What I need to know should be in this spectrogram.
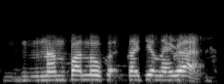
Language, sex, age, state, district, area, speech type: Manipuri, male, 18-30, Manipur, Senapati, rural, conversation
